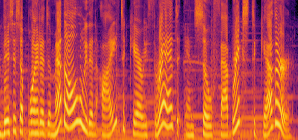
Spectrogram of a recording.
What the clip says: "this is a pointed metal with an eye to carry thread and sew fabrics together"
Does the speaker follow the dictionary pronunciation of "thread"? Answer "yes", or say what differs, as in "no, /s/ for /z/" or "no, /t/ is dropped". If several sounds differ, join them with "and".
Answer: yes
